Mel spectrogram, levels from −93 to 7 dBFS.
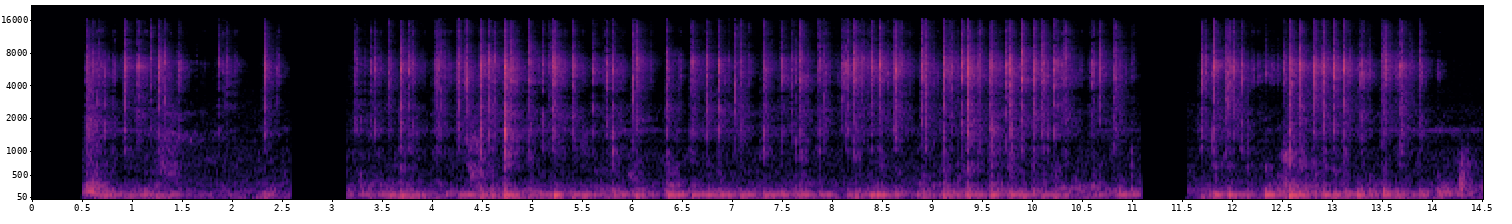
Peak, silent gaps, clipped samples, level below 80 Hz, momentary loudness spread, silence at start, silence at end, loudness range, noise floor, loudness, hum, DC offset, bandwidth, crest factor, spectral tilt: -14 dBFS; 2.66-2.89 s, 2.99-3.03 s, 11.15-11.36 s; under 0.1%; -54 dBFS; 14 LU; 0.5 s; 0 s; 6 LU; under -90 dBFS; -39 LUFS; none; under 0.1%; 17 kHz; 30 dB; -1.5 dB/octave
